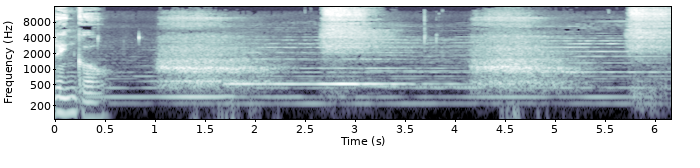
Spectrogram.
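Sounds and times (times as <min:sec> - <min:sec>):
steady calm musical drone: 0:00.0 - 0:06.1
slow relaxing deep breathing: 0:00.9 - 0:06.1.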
